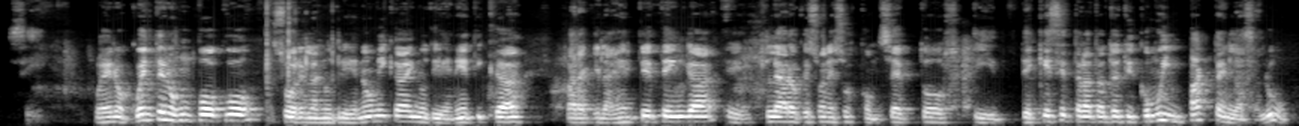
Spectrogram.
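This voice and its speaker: A man's voice: mid-range voice, normal speed, a little hiss or hum. A man hosting an interview in a conversational, informal way, speaking directly to guest and audience. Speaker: host.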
